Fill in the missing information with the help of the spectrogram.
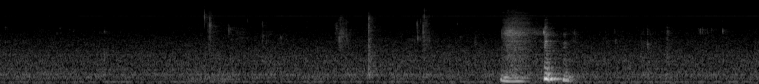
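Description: Close-miked mouth sounds of someone eating loaded nachos: a few faint wet chewing clicks, then, about five seconds in, a short hummed "mm" of enjoyment, the loudest sound.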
